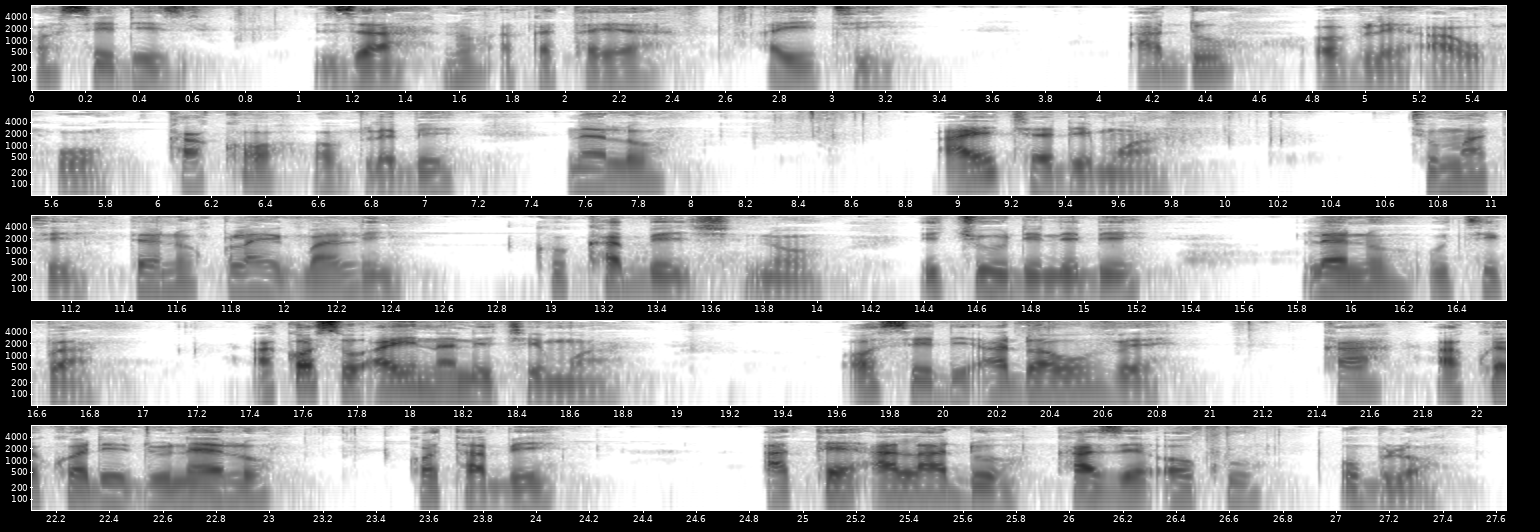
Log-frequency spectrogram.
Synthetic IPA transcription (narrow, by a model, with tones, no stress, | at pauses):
ɔ˦sɪ˨dɪ˨ | za˨nʊ̃˦a̰˨ka˨t̪ʰa˨ja˦a˦jɪ˦t̪ʰi˦ | a˨dʊ˦ | ɔ˨vlɛ˨ʔa̰˨wʊ˨kʰa˦kʰɔ˦ɔ˨vlɛ˨be˦ | nɛ̃˦lʊ˦ | a̰˨jɪ˦t͡ʃɛ˨ɖɪ˨mʊ̃˨a˨ | t̪ʰu˨mã˦t̪ʰɪ˨t̪ɛ˦nʊ̃˦k͡plã˦ɪ˨ɡ͡ba˦li˦ | kʰʊ˦kʰa˦be˨d͡ʒnʊ̃˨ | i˦t͡ʃu˦˨ɖɪ˨ne˨be˦ | lɛ˦nʊ̃˦wu˦t̪ʰi˦k͡pa˨ | a̰˨kɔ˦sʊ˦ʔa˨jɪ˦nã˨ne˨t͡ʃe˨mũ˨a˨ | ɔ̰˦sɪ˨dɪ̰˨ʔa˨dʊ˦a˨wo˦vɛ˨ | kʰa˦a̰˨kʊ˦ɛ˨kɔ˦ɛ˦ɖɪ˨dʊ˨nɛ̃˦lʊ˦ | kɔ˦t̪ʰa˨be˦ | a˨t̪ɛ˦ʔa˦la˦ɖo˨kʰa˦zɛ˨ʔɔ˦kʰu˦ | wo̰˦blɔ̰˨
